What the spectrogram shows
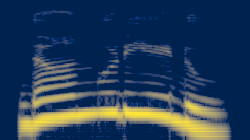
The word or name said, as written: ದಾಂಗುಡಿಯಿಡು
